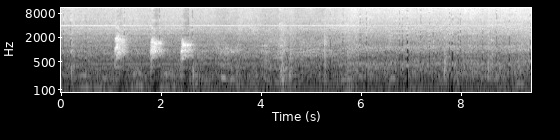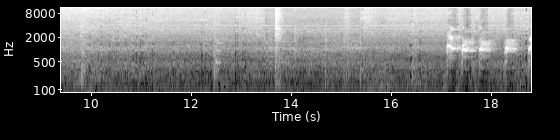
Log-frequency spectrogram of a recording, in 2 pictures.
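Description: Numatic Hetty cylinder vacuum cleaner running with a steady hiss and a faint high whine. A small dog barks at it: three sharp barks in the first few seconds and a quick run of barks near the end.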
